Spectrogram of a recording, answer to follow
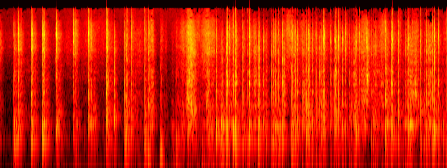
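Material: Plastic.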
